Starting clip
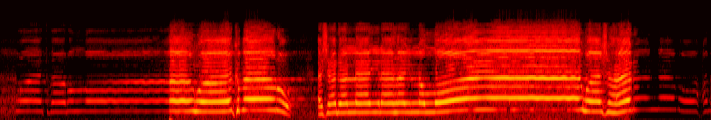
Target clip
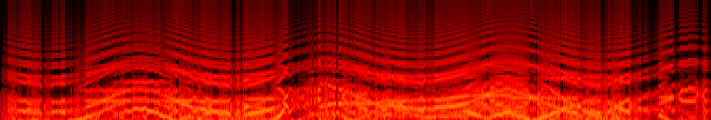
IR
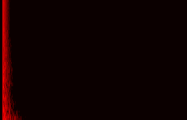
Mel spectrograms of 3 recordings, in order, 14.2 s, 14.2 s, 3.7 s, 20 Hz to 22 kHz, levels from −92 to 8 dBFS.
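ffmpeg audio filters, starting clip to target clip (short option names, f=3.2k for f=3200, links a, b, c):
-filter_complex "[0:a]lowpass=5.6k,dynaudnorm=f=120:g=3:m=15dB,highpass=f=190:w=0.5412,highpass=f=190:w=1.3066,aecho=1:1:227:0.075,acompressor=threshold=-49dB:ratio=3,equalizer=f=1k:t=o:w=1:g=11,equalizer=f=2k:t=o:w=1:g=6,equalizer=f=4k:t=o:w=1:g=11,acrusher=samples=36:mix=1:aa=0.000001:lfo=1:lforange=21.6:lforate=0.27,asoftclip=type=tanh:threshold=-35.5dB,asettb=1/sr,asplit=3[a][b][c];[a]atrim=end=7.714[d];[b]atrim=start=7.71:end=10.21,asetpts=PTS-STARTPTS,afade=t=in:d=0.004:c=qsin,afade=t=out:st=2.496:d=0.004:c=qsin,afreqshift=83[e];[c]atrim=start=10.206[f];[d][e]acrossfade=d=0.004:c1=hsin:c2=qsin[g];[g][f]acrossfade=d=0.004:c1=qsin:c2=hsin,adynamicequalizer=threshold=0.00126:dfrequency=2200:dqfactor=0.7:tfrequency=2200:tqfactor=0.7:attack=5:release=100:ratio=0.375:range=2.5:mode=cutabove:tftype=highshelf,volume=1dB"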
